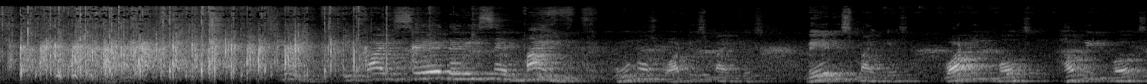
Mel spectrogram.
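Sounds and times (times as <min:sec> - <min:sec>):
audience clapping: 0:00.0 - 0:05.0
speech: 0:03.5 - 0:11.4.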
